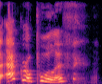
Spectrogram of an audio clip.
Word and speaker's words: Acropolis: It's the Acropolis.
